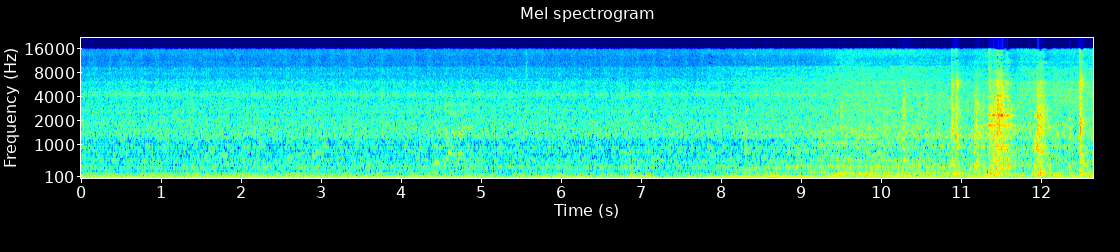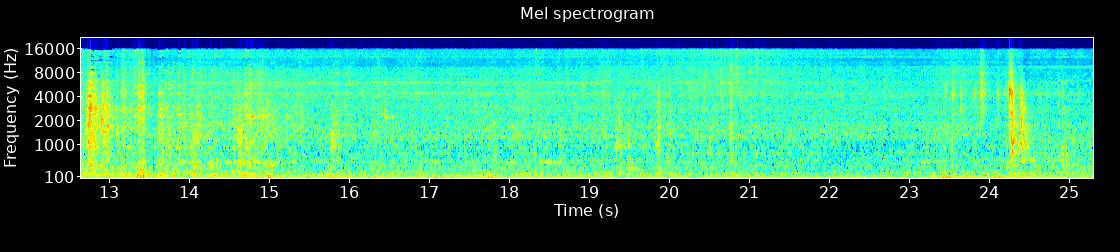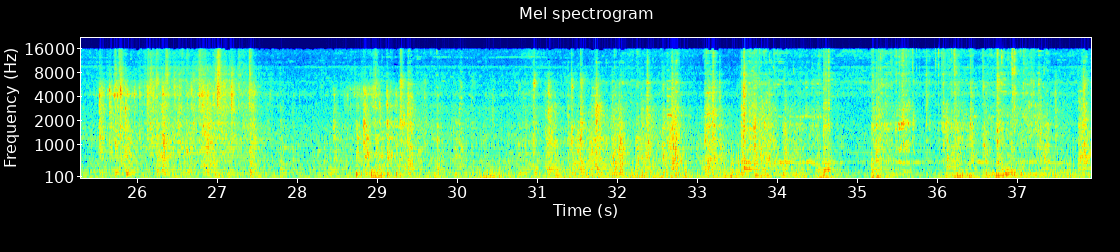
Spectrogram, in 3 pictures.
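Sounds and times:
excavator engine droning: 0.0s - 37.9s
clattering: 22.2s - 37.9s.

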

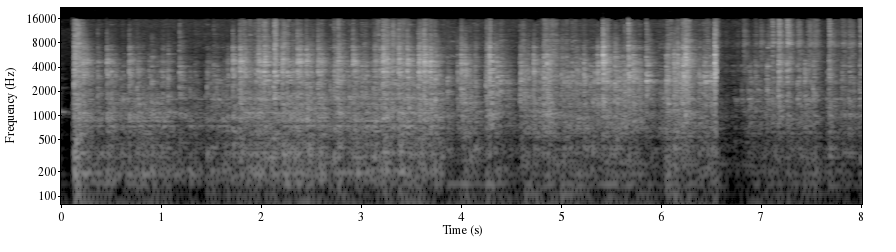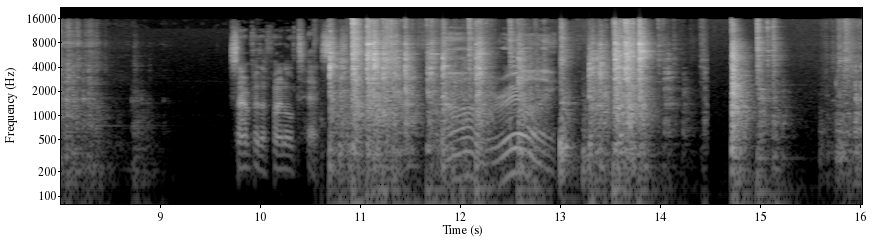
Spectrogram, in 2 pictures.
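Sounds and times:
hand-cranked gears clattering: 0.2s - 9.1s, 10.7s - 14.4s.

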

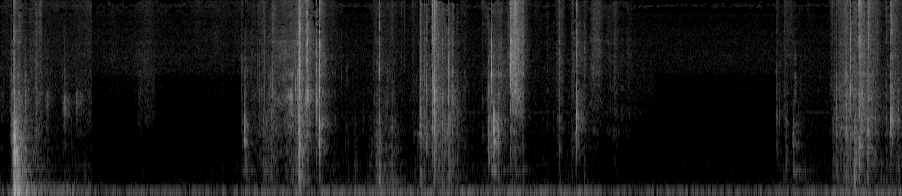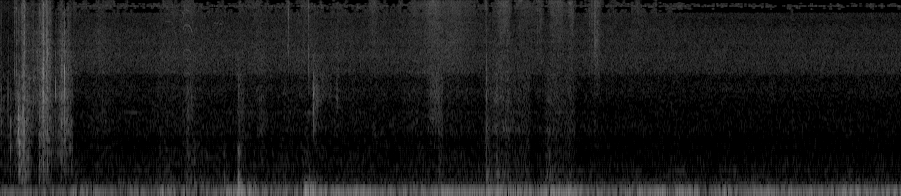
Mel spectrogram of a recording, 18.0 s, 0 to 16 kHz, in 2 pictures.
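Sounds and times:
rustling and crinkling handling noise: 2.4s - 6.4s, 7.8s - 9.8s.

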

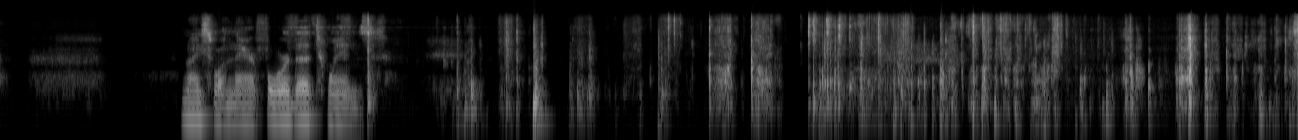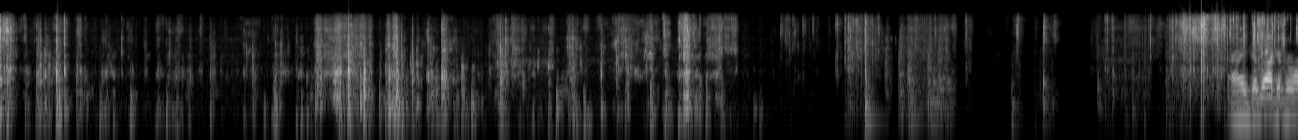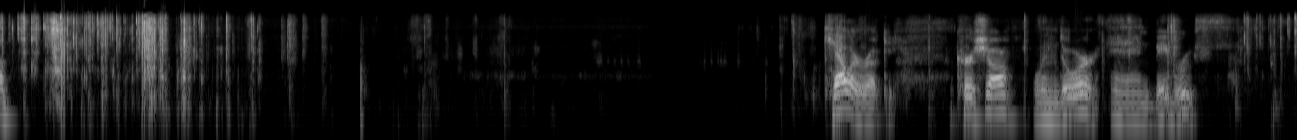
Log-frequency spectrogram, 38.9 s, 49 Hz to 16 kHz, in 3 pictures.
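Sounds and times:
foil packs rustling: 6.6s - 22.7s, 24.0s - 29.1s, 38.2s - 38.9s.

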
